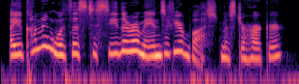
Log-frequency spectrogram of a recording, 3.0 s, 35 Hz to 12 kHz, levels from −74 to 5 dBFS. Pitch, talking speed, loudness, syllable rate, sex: 280 Hz, 280 wpm, -16 LUFS, 6.9 syllables/s, female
